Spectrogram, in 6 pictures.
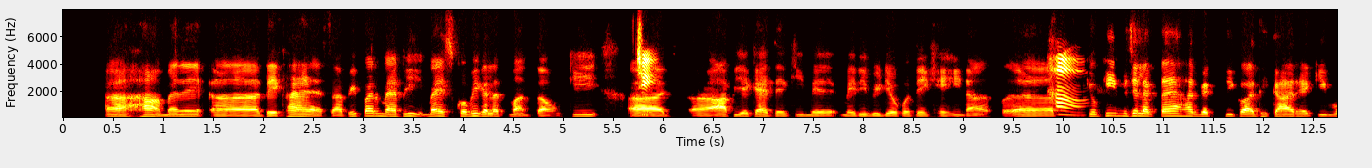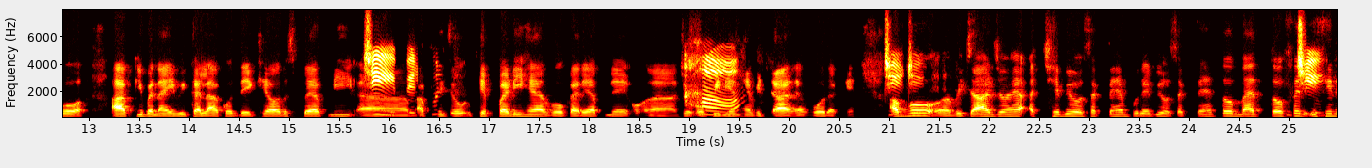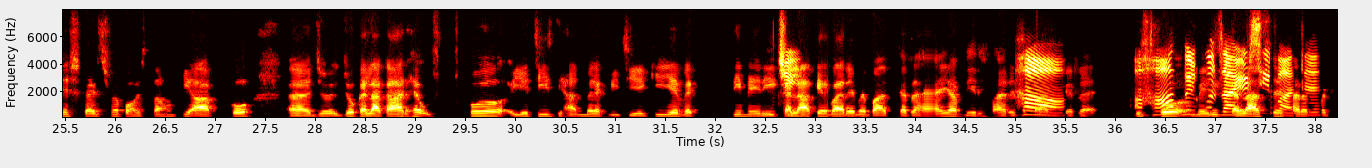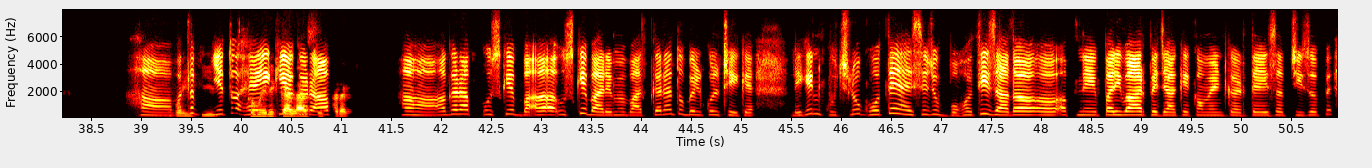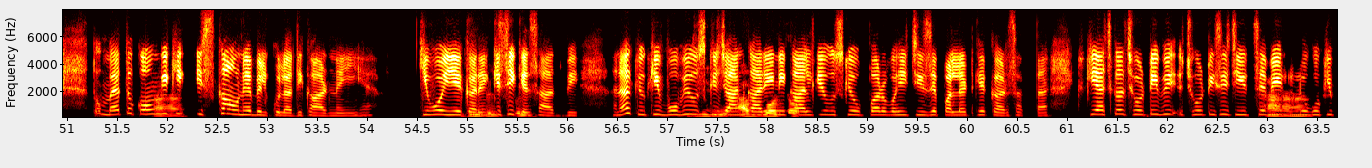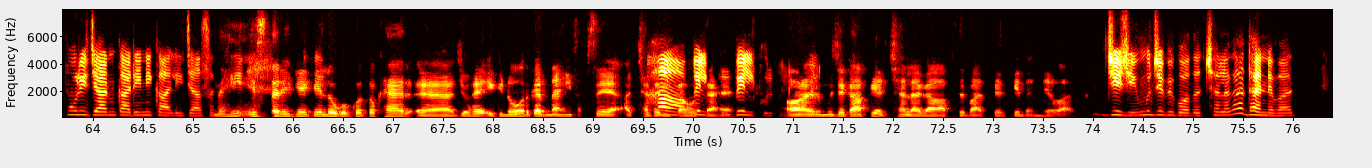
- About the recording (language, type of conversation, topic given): Hindi, unstructured, क्या सामाजिक मीडिया पर होने वाली ट्रोलिंग ने कलाकारों के मानसिक स्वास्थ्य पर बुरा असर डाला है?
- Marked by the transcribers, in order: in English: "ओपिनियन"; laughing while speaking: "मेरे बारे में"; in English: "कमेंट"; in English: "इग्नोर"; tapping; other background noise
